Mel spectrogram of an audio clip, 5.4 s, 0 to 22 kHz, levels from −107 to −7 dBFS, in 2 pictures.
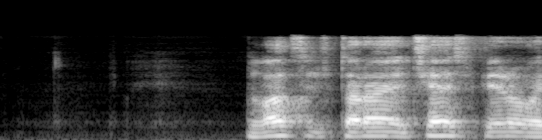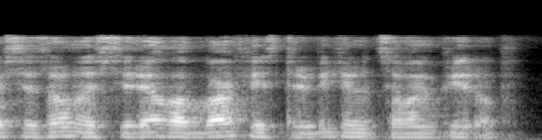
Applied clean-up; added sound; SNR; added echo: neural mask model DeepFilterNet 3.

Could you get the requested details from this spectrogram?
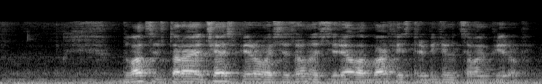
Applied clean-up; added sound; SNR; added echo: none; Growling; 19 dB; reverberation time 0.5 s.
